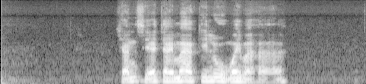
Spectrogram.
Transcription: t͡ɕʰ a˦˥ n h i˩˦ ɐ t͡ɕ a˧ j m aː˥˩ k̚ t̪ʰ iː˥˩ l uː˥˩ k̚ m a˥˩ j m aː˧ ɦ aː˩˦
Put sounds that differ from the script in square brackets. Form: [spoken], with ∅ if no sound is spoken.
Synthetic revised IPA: t͡ɕʰ a˦˥ n [s] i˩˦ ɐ t͡ɕ a˧ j m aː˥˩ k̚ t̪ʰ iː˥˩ l uː˥˩ k̚ m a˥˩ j m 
